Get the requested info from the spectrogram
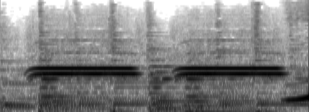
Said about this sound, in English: Whistle!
